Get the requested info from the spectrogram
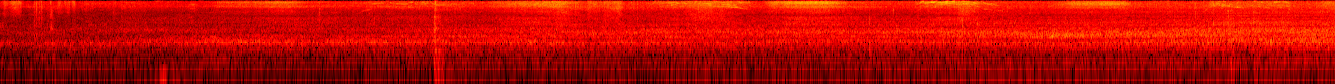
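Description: Steady road-traffic and vehicle noise, slowly growing louder toward the end, with two faint clicks, one about a second in and one about three seconds in.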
